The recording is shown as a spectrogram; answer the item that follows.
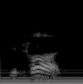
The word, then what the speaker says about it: Echad: Echad. E-C-H-A-D.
